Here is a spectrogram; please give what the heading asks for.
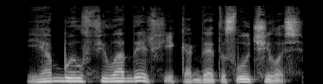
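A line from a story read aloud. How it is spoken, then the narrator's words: Quiet. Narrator (Russian): тихо проговорил Арни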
